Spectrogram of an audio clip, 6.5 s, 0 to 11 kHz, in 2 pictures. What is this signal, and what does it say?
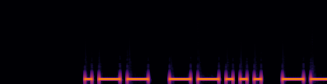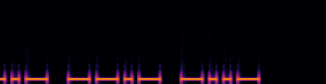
Morse code, heard as a keyed tone, about 17 wpm, 700 Hz. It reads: W7QQX
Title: USA Call Signs 17wpm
